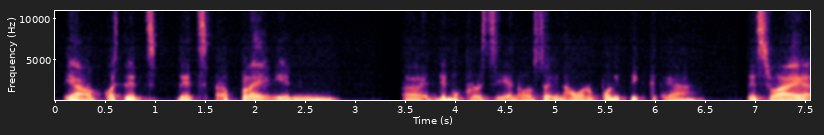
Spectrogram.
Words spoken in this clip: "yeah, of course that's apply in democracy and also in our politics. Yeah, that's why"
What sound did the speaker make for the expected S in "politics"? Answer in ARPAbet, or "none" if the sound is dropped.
none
